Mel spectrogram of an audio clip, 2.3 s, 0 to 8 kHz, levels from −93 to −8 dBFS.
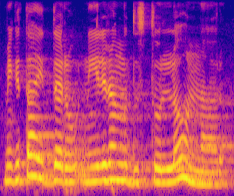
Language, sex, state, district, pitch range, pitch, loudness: Telugu, female, Telangana, Komaram Bheem, 210-245 Hz, 230 Hz, -14 LUFS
